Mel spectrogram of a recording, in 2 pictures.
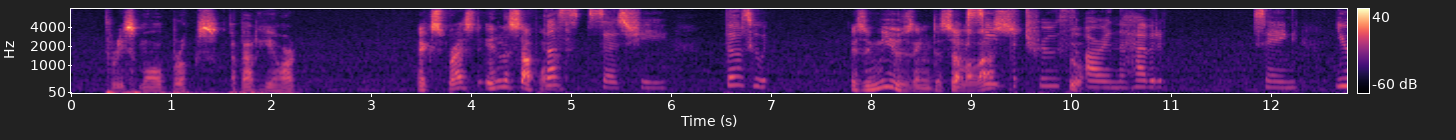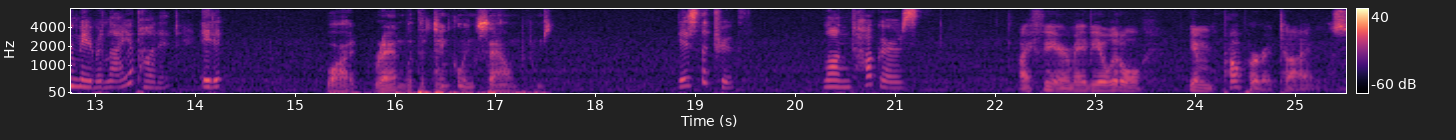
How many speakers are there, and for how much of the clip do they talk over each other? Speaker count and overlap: three, about 7%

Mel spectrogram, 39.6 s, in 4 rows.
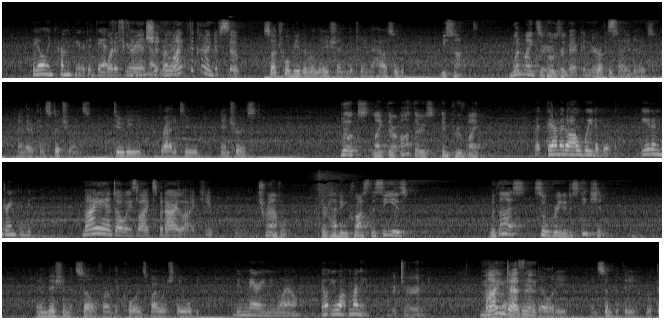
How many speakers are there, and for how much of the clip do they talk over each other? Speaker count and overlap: four, about 9%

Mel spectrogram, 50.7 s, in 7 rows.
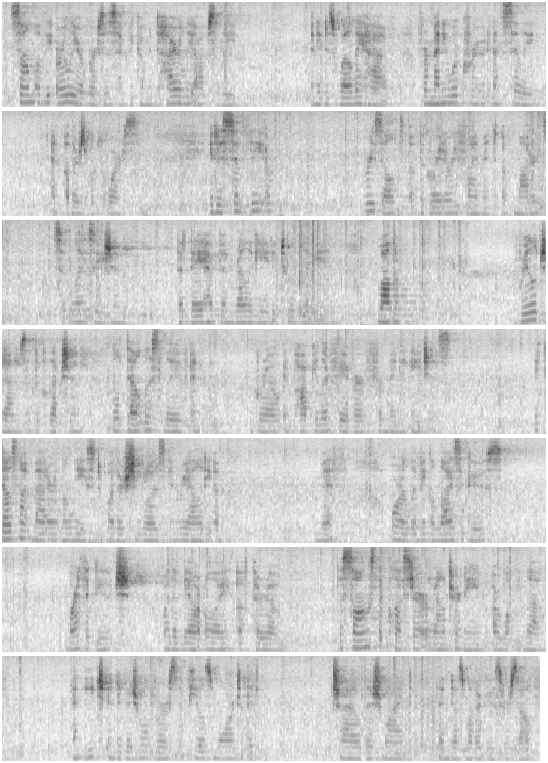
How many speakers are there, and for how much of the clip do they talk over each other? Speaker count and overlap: one, no overlap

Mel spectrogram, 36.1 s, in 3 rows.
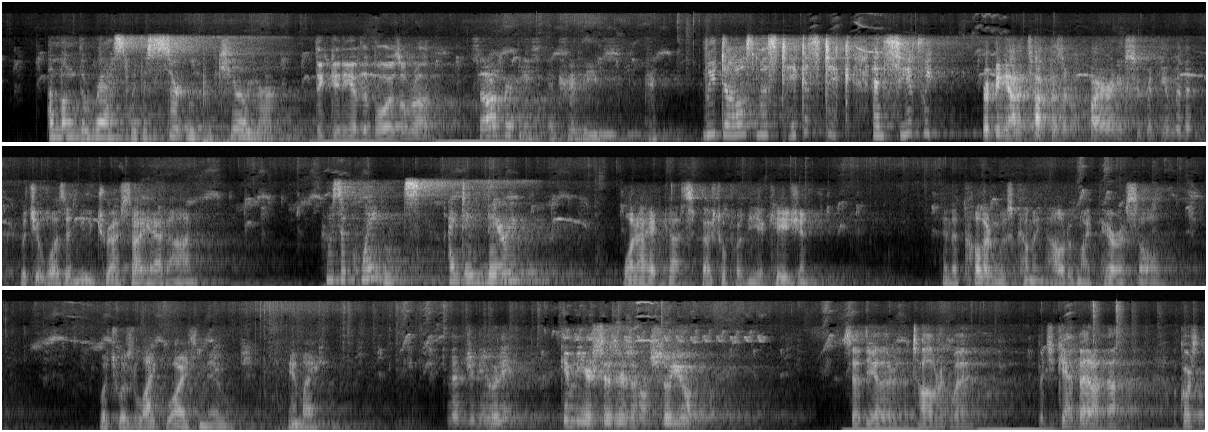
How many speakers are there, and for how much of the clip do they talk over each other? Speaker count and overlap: six, no overlap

